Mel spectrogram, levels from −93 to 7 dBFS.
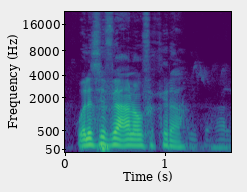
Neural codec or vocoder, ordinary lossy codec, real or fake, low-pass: none; none; real; none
